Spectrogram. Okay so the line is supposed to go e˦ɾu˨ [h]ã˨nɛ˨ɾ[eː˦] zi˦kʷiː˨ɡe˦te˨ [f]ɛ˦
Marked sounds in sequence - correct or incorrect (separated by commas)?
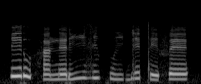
correct, incorrect, correct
